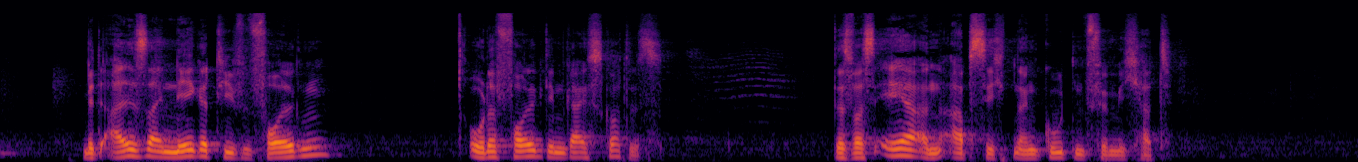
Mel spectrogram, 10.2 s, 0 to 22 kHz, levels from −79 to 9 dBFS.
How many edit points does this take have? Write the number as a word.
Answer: one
